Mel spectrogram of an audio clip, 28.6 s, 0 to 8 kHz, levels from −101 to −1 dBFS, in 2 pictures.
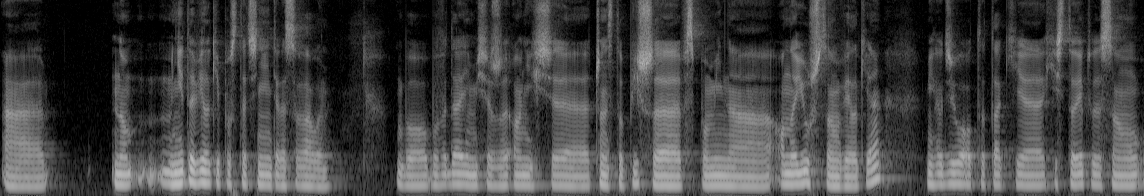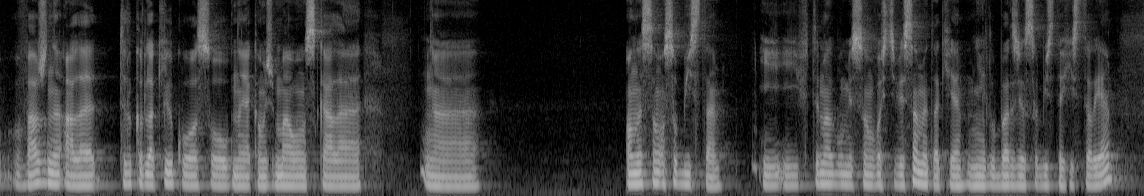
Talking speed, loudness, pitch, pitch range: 120 wpm, -37 LUFS, 110 Hz, 105-120 Hz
